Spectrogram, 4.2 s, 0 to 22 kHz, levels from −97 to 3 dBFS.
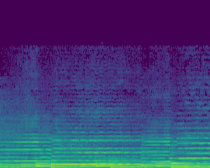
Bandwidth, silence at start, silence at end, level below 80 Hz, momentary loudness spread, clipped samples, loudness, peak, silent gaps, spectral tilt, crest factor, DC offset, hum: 8.4 kHz; 0 s; 0 s; -60 dBFS; 5 LU; under 0.1%; -19 LUFS; -6 dBFS; none; -7 dB/octave; 14 dB; under 0.1%; none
